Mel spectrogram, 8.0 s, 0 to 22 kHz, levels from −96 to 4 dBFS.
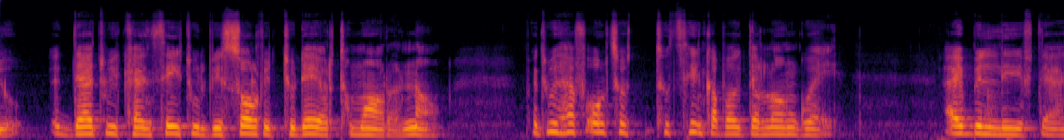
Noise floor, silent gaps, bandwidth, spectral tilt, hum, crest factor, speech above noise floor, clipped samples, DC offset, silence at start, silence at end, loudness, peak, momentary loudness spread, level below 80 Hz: -63 dBFS; none; 14 kHz; -5 dB/octave; none; 18 dB; 36 dB; under 0.1%; under 0.1%; 0 s; 0 s; -27 LUFS; -8 dBFS; 11 LU; -68 dBFS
